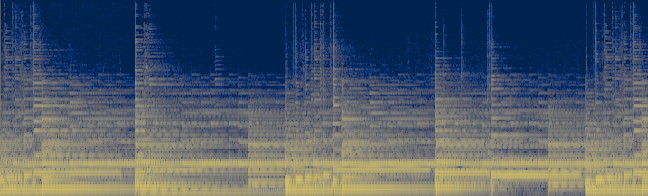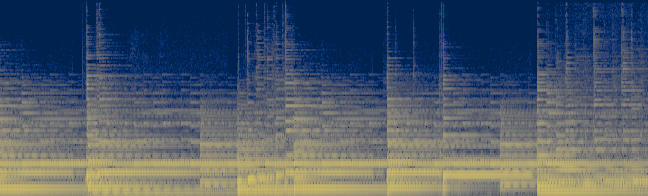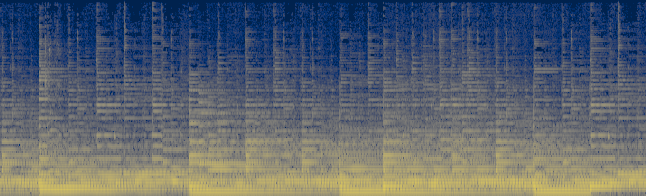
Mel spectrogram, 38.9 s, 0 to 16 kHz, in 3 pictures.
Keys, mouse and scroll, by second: 0.9 F9, 1.4 click, 6.9-12.1 drag, 13.3 shift+w, 14.6 shift+click, 15.9 click, 17.0 ctrl+z, 18.0 click, 20.4 ctrl+z, 22.1 click, 23.3 shift+click, 24.8 click, 26.3 KP_0, 27.6 click, 28.4 shift+o, 29.8 click, 30.8 shift+t, 32.0 shift+t, 32.8 shift+click, 33.5 shift+click, 34.3 shift+click, 35.4-36.5 drag, 36.8 Down, 36.9 Down, 37.1 Down, 37.3 Down.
